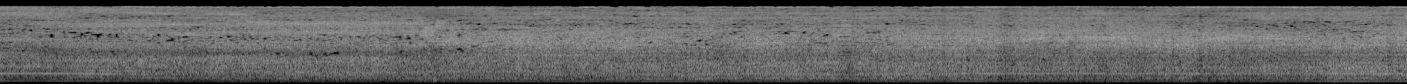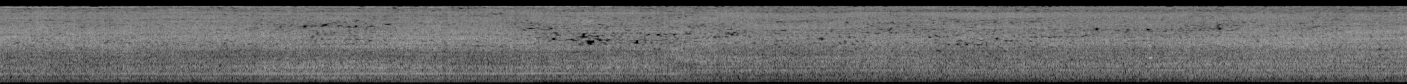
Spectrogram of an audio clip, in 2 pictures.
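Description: Buildskill electric angle grinder with a sanding disc running steadily, its motor whining as the disc sands a piece of carved wood.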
